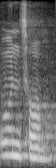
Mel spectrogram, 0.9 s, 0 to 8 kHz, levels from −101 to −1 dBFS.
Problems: none marked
